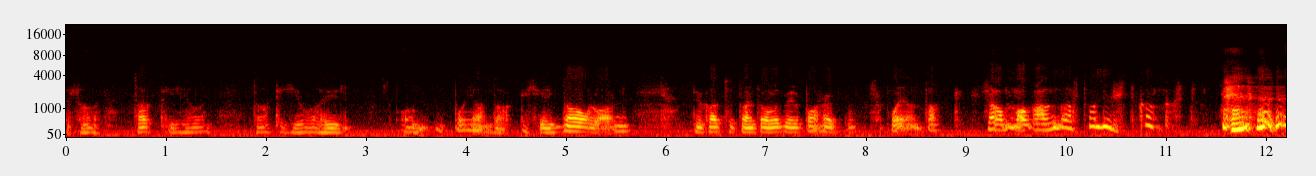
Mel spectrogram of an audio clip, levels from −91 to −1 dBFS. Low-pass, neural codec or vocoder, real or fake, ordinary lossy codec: none; vocoder, 22.05 kHz, 80 mel bands, Vocos; fake; none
